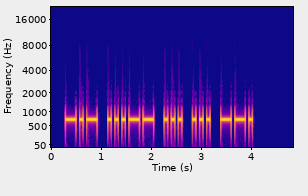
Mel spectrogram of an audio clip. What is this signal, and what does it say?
Morse code, heard as a keyed tone, about 20 wpm, 700 Hz. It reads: K3SSG
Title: Speed Racing - USA 1x3 Call Signs 17wpm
